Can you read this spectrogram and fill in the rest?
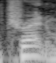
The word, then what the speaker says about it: Trenton: And, of course, the running joke is from Dick, anytime we bring up Trenton, we have to pronounce it the way they do there. It's Trenton.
